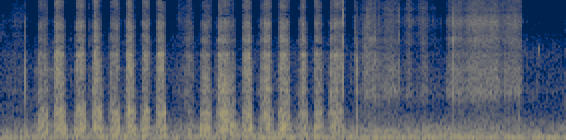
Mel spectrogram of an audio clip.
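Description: A coin scratching the latex coating off a scratch-off lottery ticket in quick repeated strokes, which stop about three seconds in.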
